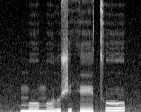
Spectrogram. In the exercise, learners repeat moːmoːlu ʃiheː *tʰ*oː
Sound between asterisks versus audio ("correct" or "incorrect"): correct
